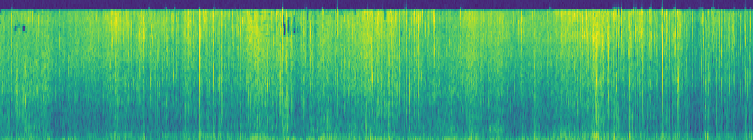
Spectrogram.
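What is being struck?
Foam scrub sponge.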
